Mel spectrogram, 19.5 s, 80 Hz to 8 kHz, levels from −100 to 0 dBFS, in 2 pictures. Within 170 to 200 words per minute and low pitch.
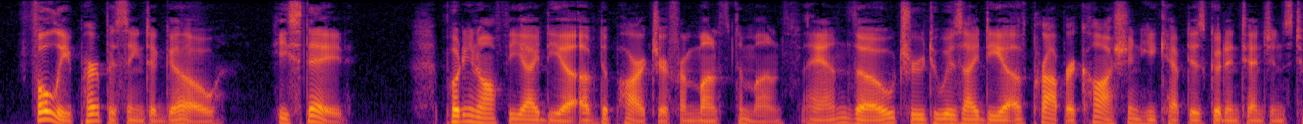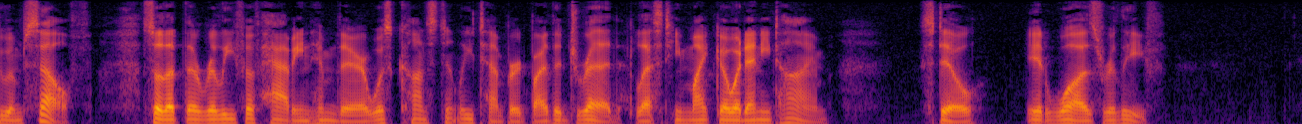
Yes: average, 175 wpm; very low, 95 Hz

